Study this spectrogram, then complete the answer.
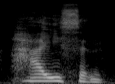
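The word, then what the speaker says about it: heißen: a suceder lo mismo aquí tenemos una Beta que se pronuncia como una doble s entonces va a ser haisen el verbo no lo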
